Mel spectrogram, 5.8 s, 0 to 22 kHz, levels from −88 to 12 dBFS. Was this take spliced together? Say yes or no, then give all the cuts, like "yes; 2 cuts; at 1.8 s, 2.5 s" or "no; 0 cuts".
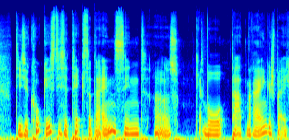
yes; 1 cut; at 4.0 s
